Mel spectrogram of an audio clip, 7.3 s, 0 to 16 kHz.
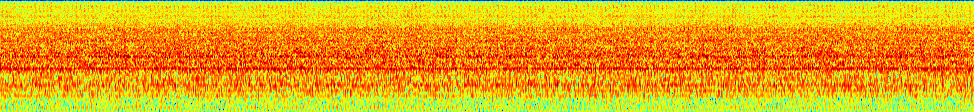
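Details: Honeywell HW5500 5500-watt generator, 337cc engine, after fitting new Hipa carburetor, replacement tank and old gaskets (insulator issue found); constant, even engine hum with no surging, misses or knocks — normal running.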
